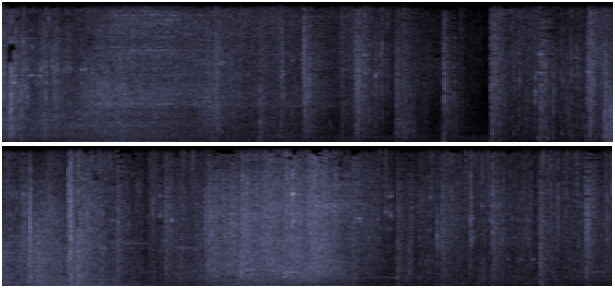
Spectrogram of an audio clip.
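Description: Heavy footsteps run across dusty ground.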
